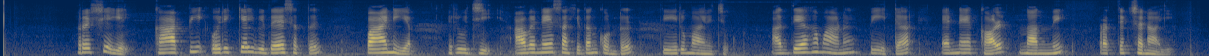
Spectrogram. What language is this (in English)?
Malayalam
